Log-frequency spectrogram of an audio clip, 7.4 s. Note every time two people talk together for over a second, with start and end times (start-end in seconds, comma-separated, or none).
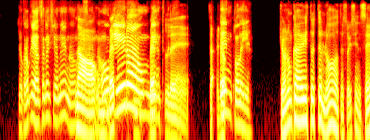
1.5-3.2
